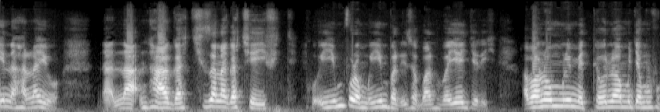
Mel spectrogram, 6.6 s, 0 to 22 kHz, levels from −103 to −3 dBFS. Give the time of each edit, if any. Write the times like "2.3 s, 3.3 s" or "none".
3.1 s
